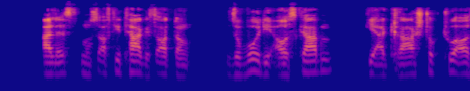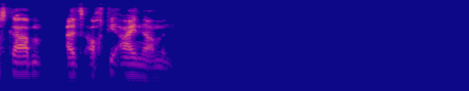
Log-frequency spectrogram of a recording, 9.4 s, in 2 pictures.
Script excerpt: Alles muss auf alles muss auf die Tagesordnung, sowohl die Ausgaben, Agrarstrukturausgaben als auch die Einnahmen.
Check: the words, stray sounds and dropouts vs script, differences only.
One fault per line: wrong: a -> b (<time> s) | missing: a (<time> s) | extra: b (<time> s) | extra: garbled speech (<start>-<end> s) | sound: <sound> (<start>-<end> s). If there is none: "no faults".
missing: alles muss auf (1.1 s)
extra: die (3.7 s)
